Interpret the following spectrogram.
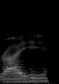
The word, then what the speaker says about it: Rihi: I always pronounced it Rihi, which definitely pisses some people off, which kind of makes me enjoy it more. I know it's like probably not how it should be pronounced, but uh, it's my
